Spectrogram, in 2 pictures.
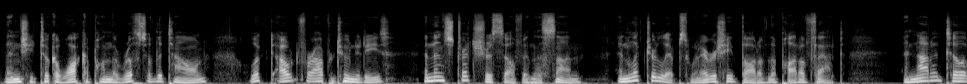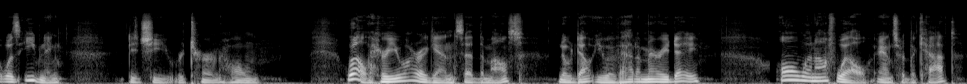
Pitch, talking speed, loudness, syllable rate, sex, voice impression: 115 Hz, 210 wpm, -18 LUFS, 5.9 syllables/s, male, very masculine, middle-aged, thick, slightly tensed, very powerful, slightly dark, very soft, very muffled, fluent, raspy, slightly cool, intellectual, slightly refreshing, sincere, calm, very mature, friendly, reassuring, very unique, elegant, wild, sweet, lively, very kind, modest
